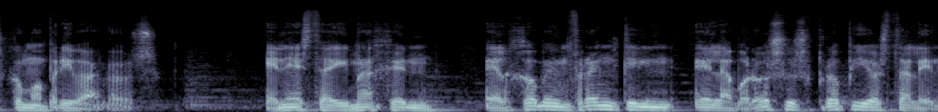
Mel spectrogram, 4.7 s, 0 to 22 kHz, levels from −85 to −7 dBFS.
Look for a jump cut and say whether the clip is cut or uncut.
cut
